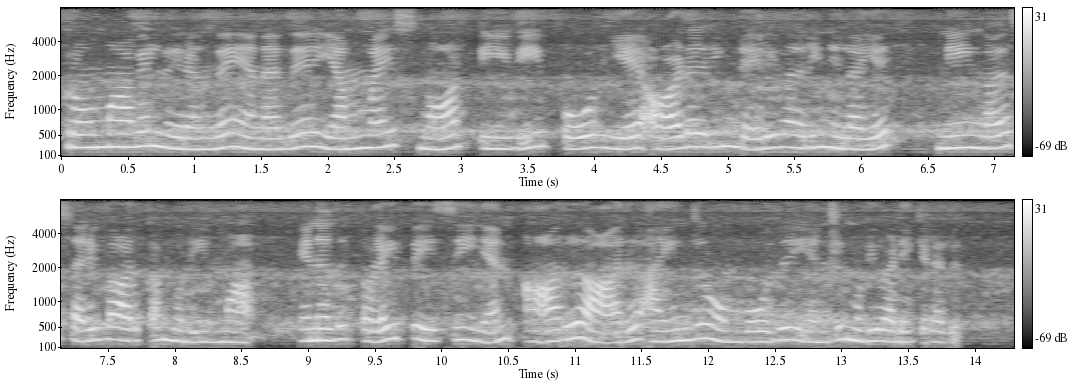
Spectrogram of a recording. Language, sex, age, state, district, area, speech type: Tamil, female, 30-45, Tamil Nadu, Madurai, urban, read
